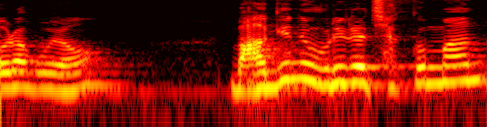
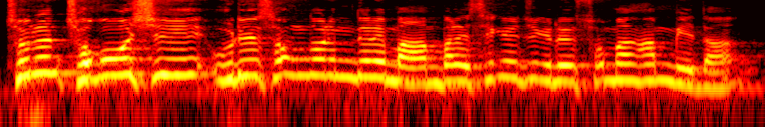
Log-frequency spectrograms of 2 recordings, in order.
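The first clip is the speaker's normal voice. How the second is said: ordinary delivery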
